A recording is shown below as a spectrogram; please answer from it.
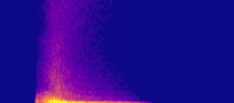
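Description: A deep whoosh sound effect that swells quickly and fades out over about a second.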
